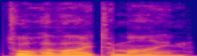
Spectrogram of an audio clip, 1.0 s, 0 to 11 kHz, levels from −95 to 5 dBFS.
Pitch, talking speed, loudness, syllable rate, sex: 120 Hz, 305 wpm, -16 LUFS, 5.8 syllables/s, male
